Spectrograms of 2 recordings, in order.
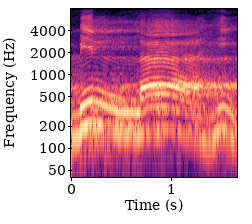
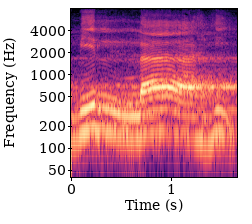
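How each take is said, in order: No difference in how they are said.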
